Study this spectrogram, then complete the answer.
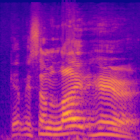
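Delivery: calling out to the crew; barked order from behind the camera; call for light. Acted. Director calls for light on set.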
